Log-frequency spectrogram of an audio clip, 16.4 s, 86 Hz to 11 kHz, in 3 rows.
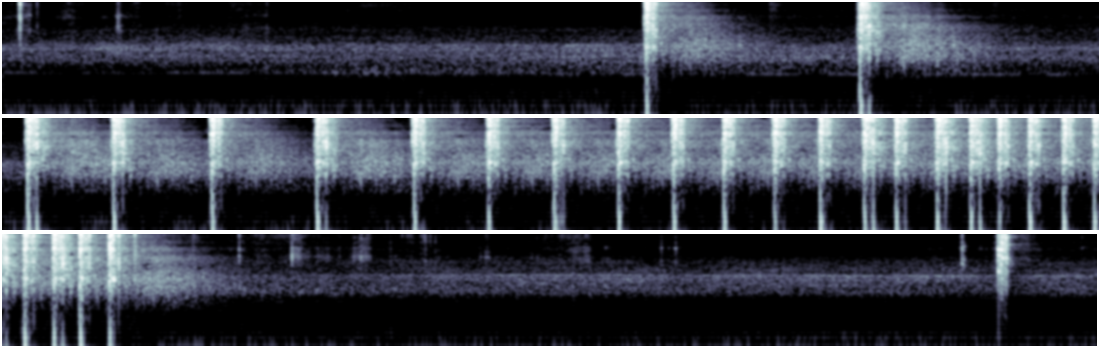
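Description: Gunfire from oddball calibers such as .22 LR into a pile of drywall: a few spaced shots, then a rapid run of about twenty sharp cracks in quick succession, then one last shot after a pause, loud and close.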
